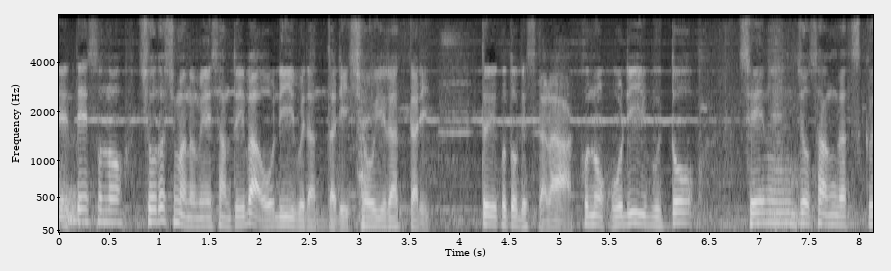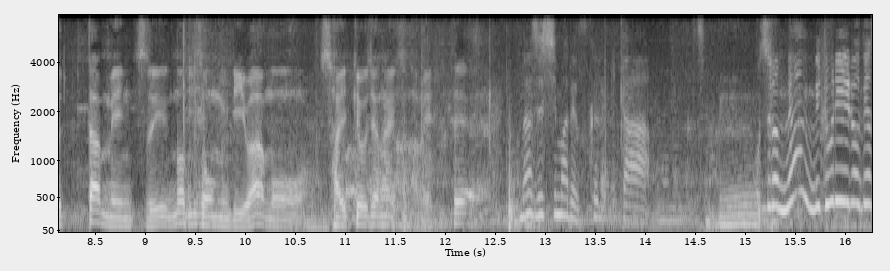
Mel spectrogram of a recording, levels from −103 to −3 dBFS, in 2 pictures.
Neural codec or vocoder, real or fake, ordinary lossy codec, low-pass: codec, 16 kHz in and 24 kHz out, 1 kbps, XY-Tokenizer; fake; none; 7.2 kHz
